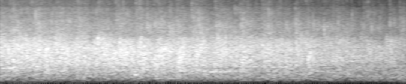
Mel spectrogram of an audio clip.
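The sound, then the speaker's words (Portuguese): Sustained applause from a church audience clapping for the disciples, a dense crackle of many hands clapping steadily throughout, tapering slightly toward the end with no talking over it. “Pode sentar os discípulos de Jesus, vamos aplaudir pelos discípulos.”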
